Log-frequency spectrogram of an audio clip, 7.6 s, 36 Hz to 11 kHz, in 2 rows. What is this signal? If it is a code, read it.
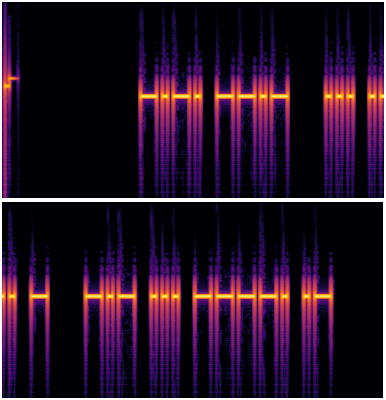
Morse code, heard as a keyed tone, about 22 wpm, 700 Hz. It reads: CQ SST KS9A
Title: K1USN SST QSO Practice - 22wpm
